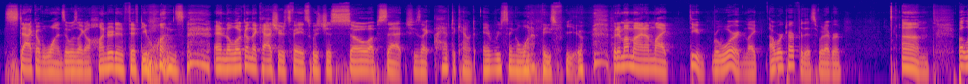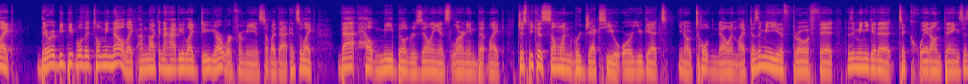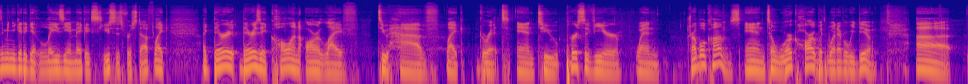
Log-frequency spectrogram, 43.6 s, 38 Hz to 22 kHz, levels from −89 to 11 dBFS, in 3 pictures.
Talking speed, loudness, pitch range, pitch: 215 wpm, -23 LUFS, 100-130 Hz, 110 Hz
